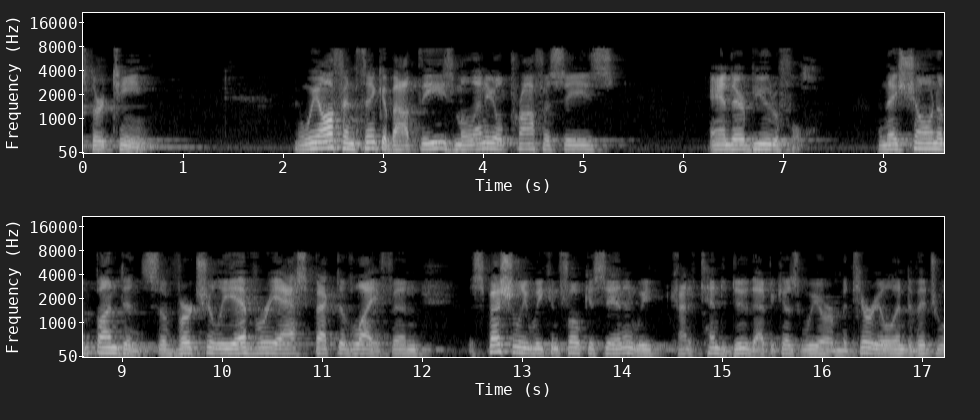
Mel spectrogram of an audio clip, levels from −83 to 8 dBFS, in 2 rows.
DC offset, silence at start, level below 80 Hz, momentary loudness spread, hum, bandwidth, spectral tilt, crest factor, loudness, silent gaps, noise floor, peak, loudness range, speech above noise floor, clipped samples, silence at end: under 0.1%; 0 s; -64 dBFS; 11 LU; none; 8 kHz; -4.5 dB/octave; 20 dB; -25 LUFS; none; -65 dBFS; -6 dBFS; 3 LU; 40 dB; under 0.1%; 0 s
